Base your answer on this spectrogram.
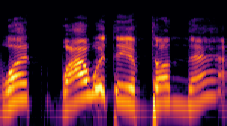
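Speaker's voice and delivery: very high, loud, stunned shocked yell. Retelling how a man reacted at a game, retelling a loud shocked yell. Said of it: "He yelled it really loudly".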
